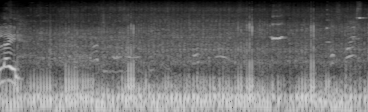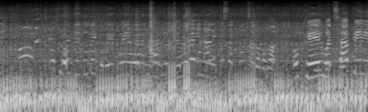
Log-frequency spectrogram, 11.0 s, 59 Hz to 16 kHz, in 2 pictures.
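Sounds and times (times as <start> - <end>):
motorcycle engines running: 0.0 - 11.0
people talking: 1.0 - 3.7, 4.9 - 11.0.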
